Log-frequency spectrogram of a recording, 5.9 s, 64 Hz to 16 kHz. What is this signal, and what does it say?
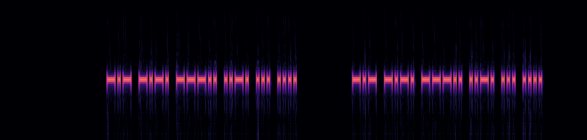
Morse code, heard as a keyed tone, about 42 wpm, 700 Hz. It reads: KC8FSH KC8FSH
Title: USA Call Signs - 6 Characters - Repeated 2x - 45wpm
